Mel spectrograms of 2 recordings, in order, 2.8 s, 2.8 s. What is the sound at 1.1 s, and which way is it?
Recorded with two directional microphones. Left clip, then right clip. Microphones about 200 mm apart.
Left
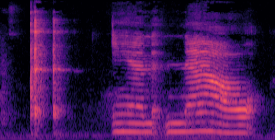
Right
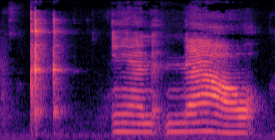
A woman's voice, 10° right (ahead or behind).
